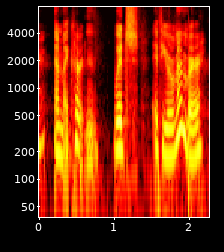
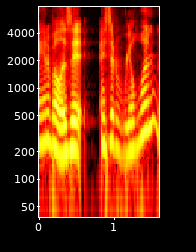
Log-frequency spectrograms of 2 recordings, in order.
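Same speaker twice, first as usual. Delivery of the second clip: plain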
